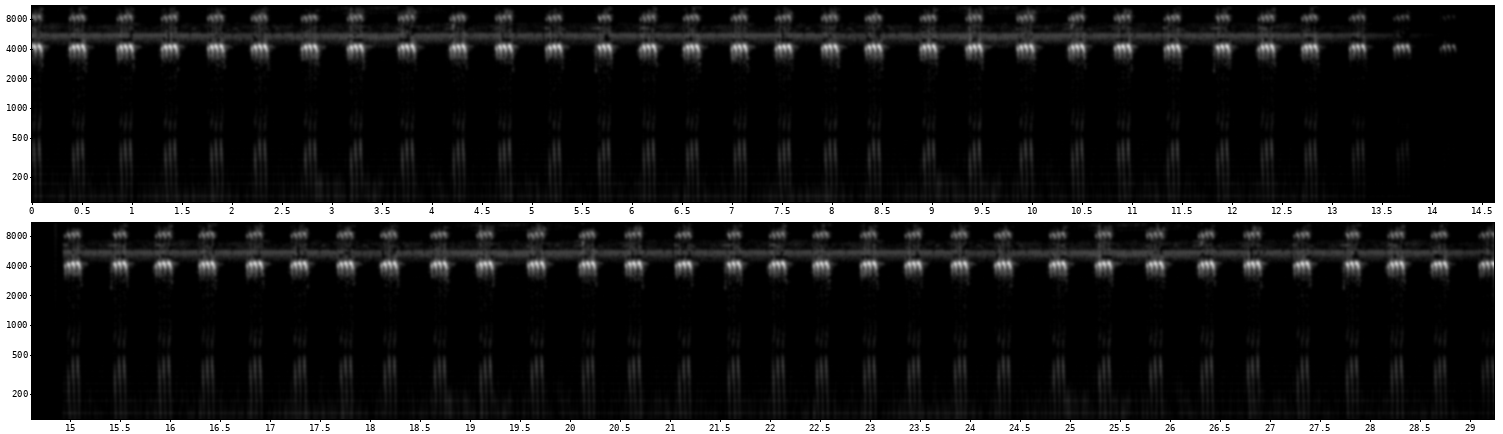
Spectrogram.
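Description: Cricket chirping in a steady rhythm, about two high chirps a second over a fainter continuous high trill. The chirping breaks off for about a second halfway through, then resumes.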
